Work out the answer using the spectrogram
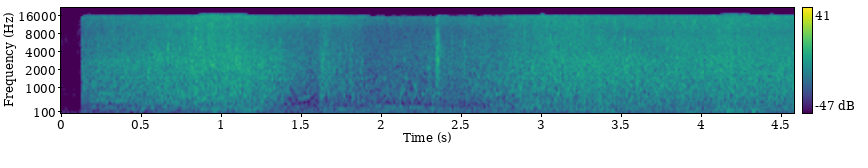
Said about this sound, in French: Des vagues matinales embrassent la plage du lac Tanganyika à Kajaga, dans la commune de Mutimbuzi, en province de Bujumbura Rural.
